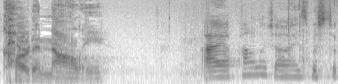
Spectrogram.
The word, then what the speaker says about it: Cardinale: for the second time my last name is pronounced cardinal I apologize Mr cardali thank you um hi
